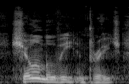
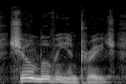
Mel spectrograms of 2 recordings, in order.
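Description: Both takes have the same delivery.

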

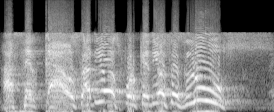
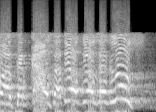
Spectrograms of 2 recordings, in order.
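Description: First: Slow, stretched call to come near; slow exhortation. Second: Faster, higher refrain with a laugh; quick exhortation. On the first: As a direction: drag each word out to the pews. (exhortación lenta y marcada) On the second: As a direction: toss it out lightly, smiling. (exhortación rápida y alegre) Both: Acted. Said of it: "repeated exhortation refrain".

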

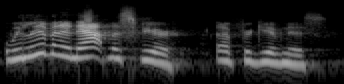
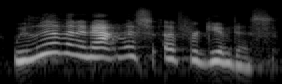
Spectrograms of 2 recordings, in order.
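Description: First: "in" leaned on, louder delivery; stress on in. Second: "live" leaned on with a falling tune; stress on live. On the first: Preacher restates the line louder after stumbling. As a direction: hit "in" in "We live in an atmosphere of forgiveness", louder. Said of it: "Oh, geez". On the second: Preacher stresses "live" to the congregation. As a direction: hit "live" in "We live in an atmosphere of forgiveness". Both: Shown as a demonstration.

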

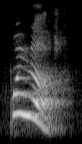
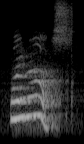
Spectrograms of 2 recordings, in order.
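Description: First: High, loud, abrupt "Why not?"; indignant challenge. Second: High "Why not?" at everyday volume; puzzled question. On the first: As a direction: demand a reason, loudly and high. Father challenges the girls' request. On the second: Daughter asks father for reason. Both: Acted.

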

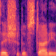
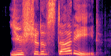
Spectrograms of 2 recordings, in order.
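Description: First: Said in the usual way. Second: High, loud told-you-so from the mom; scolding mom. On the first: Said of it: "when he says". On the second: Retold or imitated. Mom to her stressed teen, a pointed you should have studied. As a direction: mom lectures her teen, higher and louder. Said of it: "And then mom says, of course".

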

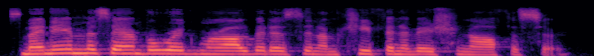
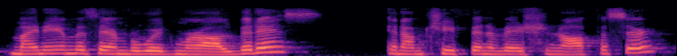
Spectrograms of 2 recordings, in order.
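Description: First: Said in the usual way. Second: Alvarez and Officer each rising like questions; both sentence ends lift as if unsure; uptalking. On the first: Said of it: "That's straight talk". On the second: Shown as a demonstration. Demo of doubtful uptalk, contrasting straight talk, rising ends. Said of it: "as opposed to".

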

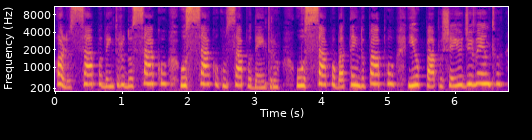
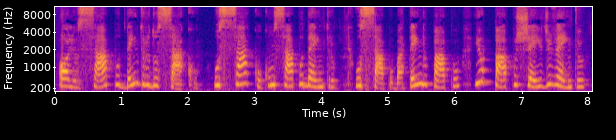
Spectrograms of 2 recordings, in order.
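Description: First: Quick lilting tongue twister; brisk, higher singsong repeat; faster, slightly singsong. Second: Unhurried, clearly separated phrases; careful teaching pace, pausing after each phrase; slow tongue twister. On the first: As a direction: run the phrases together in a bouncy chant. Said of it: "Um pouquinho mais rápido". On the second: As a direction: recite it slowly so learners can follow. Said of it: "Eu vou falar um pouco devagar". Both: Shown as a demonstration.

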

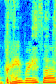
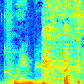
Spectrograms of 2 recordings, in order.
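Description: First: Higher, drawn-out puzzled echo; mock bafflement. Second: Low, very slow enunciation; deliberate insistence. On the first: Bartender puzzled by a customer's odd order, baffled. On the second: Retold or imitated. Brother repeats password to confused bartender, slow and insistent. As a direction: spell it out slowly for someone not getting it.

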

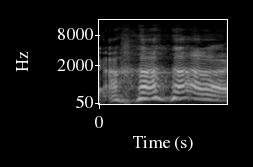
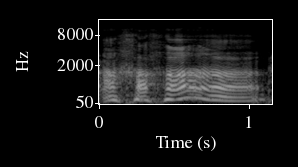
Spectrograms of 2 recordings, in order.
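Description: First: Livelier put-on "ah ha ha"; repeated mock laugh. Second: Slow, soft put-on "ah ha ha"; mock fake laugh. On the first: Sean repeats the shared laugh, overdone mock chuckle. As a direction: overdo the fake chuckle, one too many. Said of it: "Sean does the". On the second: Two friends share a look, slow mock laugh. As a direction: draw out a knowing, sappy fake chuckle. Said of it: "and they share a".

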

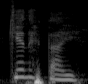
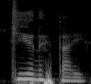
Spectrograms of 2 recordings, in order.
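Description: First: Grito fuerte hacia la montaña; niño gritando. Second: El mismo grito devuelto por la montaña; eco repitiendo. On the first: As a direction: llamar a voces, con curiosidad. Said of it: "el niño grita". (grito de niño que pregunta quién está) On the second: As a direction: repetir como un eco lejano. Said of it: "recibe como respuesta". (eco que responde) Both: A narrator's reading.

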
